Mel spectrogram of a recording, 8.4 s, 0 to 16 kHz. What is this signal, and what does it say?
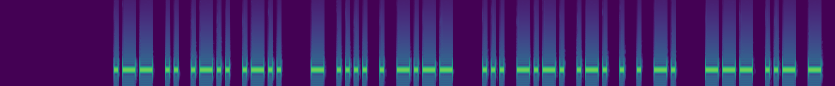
Morse code, heard as a keyed tone, about 28 wpm, 700 Hz. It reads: WILL THEY SCREEN OUT
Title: Sentences from Top 1000 Words - Review Part 6 - 28wpm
